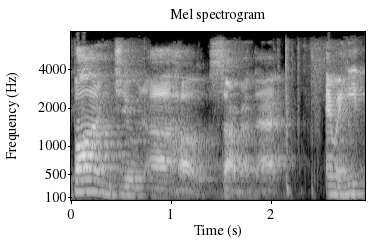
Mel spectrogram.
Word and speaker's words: Bong Joon Ho: Alright, it is of course director Jang Bong Ho. Hope I'm not mispronouncing his name wrong. But it's June it's Bong Joon Ho.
